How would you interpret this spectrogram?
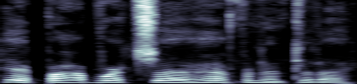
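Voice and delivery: high cartoon side-character voice. Showing the others a voice for a Bob's Burgers side character. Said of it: "I do that guy".

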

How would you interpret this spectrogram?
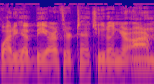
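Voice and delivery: plain

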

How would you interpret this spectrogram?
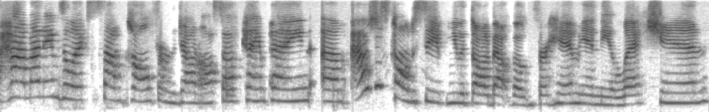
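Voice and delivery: put-on Southern accent. Showing how she talks on campaign phone calls, in a put-on southern accent. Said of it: "I do a Southern accent when I call".

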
